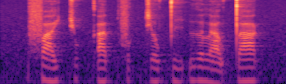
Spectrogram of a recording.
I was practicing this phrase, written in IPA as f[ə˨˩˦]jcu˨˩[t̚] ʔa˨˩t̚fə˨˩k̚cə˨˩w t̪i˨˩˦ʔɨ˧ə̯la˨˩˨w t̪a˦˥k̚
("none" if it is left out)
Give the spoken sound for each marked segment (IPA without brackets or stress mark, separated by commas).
a˨˩˦, k̚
